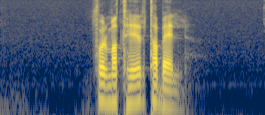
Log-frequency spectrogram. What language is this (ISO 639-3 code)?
nor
